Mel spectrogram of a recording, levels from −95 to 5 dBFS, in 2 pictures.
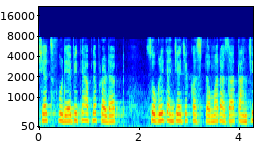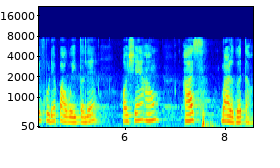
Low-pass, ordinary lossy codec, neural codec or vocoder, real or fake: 7.2 kHz; none; none; real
